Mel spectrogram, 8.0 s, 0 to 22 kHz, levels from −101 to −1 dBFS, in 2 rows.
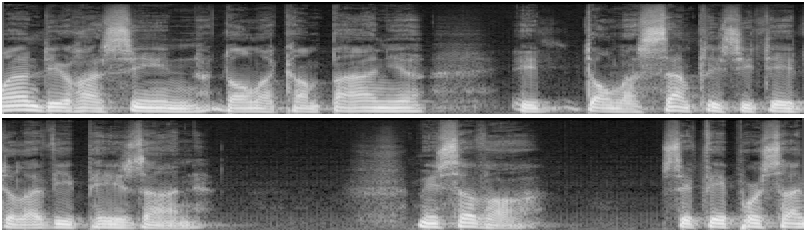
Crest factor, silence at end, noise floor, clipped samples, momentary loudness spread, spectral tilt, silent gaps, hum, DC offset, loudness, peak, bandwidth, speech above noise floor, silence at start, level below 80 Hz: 14 dB; 0 s; -53 dBFS; under 0.1%; 9 LU; -5 dB/octave; none; none; 0.1%; -14 LUFS; 0 dBFS; 20 kHz; 40 dB; 0 s; -42 dBFS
